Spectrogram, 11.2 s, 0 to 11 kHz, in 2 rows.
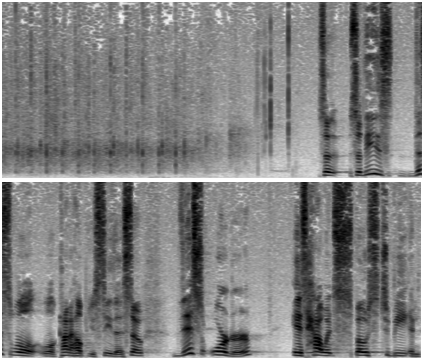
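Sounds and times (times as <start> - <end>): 
audience applause: 0.0 - 3.3
speech: 4.3 - 11.1.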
